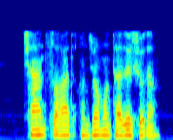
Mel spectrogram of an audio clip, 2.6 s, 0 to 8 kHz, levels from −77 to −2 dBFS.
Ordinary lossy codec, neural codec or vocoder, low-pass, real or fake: AAC, 16 kbps; codec, 16 kHz, 6 kbps, DAC; 7.2 kHz; fake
